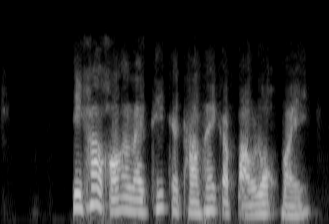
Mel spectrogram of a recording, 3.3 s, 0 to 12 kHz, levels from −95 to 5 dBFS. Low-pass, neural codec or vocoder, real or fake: 7.2 kHz; codec, 16 kHz, 2 kbps, FreqCodec, smaller model; fake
